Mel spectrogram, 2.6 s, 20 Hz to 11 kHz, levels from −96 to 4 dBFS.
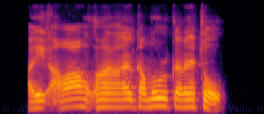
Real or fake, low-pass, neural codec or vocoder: fake; 9.9 kHz; autoencoder, 22.05 kHz, a latent of 192 numbers a frame, VITS, trained on one speaker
